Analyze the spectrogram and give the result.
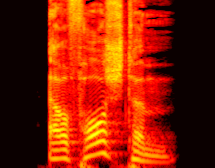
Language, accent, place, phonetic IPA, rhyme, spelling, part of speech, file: German, Germany, Berlin, [ɛɐ̯ˈfɔʁʃtəm], -ɔʁʃtəm, erforschtem, adjective, De-erforschtem.ogg
- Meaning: strong dative masculine/neuter singular of erforscht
